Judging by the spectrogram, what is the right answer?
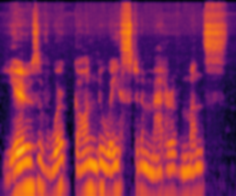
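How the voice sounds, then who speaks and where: A man voicing a disembodied, coldly calculating villain with a deep, silky, unhurried voice in a fantasy story reading. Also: fairly even intonation, warm tone, slightly rough. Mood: falsely reassuring. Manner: slow, falsely reassuring, unhurried.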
